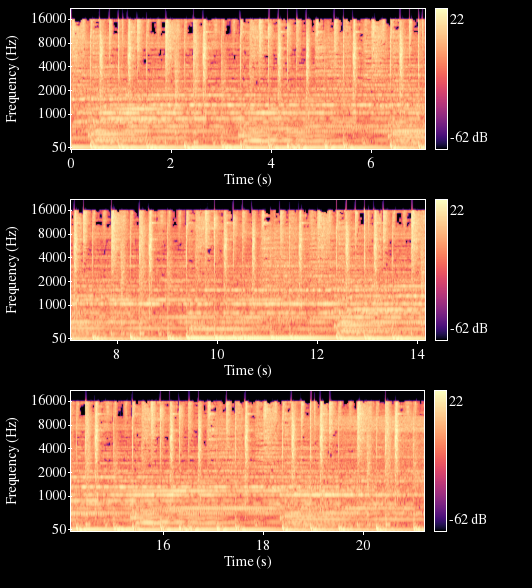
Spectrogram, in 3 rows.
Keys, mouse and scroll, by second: 0.7 click, 2.3 right click, 3.2-3.5 scroll down 1, 3.8 right click, 4.3 Escape, 4.6 right click, 8.1 click, 10.1 right click, 12.1 click, 13.2 right click.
